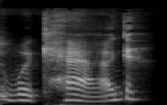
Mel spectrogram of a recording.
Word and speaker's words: WCAG: Finally, before we jump in, one of the accessibility guidelines that we talk about in our conversation is pronounced WCAG, which is an acronym.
